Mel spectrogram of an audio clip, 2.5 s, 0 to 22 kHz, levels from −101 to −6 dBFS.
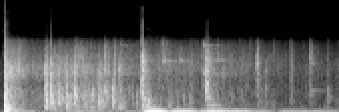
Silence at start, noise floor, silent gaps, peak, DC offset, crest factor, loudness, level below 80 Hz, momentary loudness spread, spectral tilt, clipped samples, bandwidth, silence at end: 0.05 s; -37 dBFS; none; 0 dBFS; under 0.1%; 18 dB; -21 LUFS; -20 dBFS; 19 LU; -8 dB/octave; under 0.1%; 5.4 kHz; 0.1 s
